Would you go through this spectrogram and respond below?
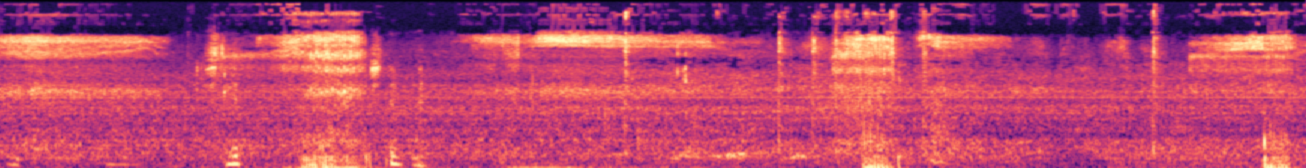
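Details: Snoring French Bulldog asleep: low snorting, snuffling breaths recurring every few seconds.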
